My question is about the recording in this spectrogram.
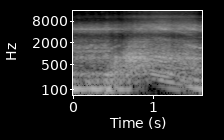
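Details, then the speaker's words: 1998 Honda VFR800Fi that sat about 8 years, revived and started: smooth, even rev climbing cleanly from idle with no stutter or misfire; engine idles and ramps up healthily. "So let's see, pop the key. There we go, idles beautifully."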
